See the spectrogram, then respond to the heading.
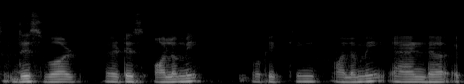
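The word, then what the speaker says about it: Ptolemy: this word it is olami okay king olami and pt is silent okay so we in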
